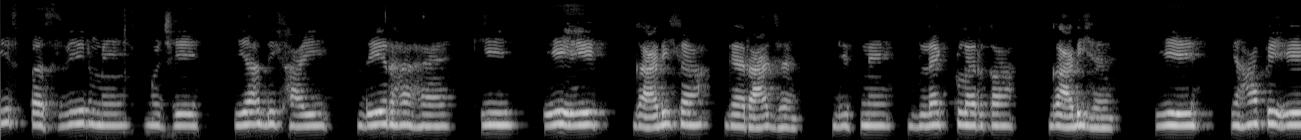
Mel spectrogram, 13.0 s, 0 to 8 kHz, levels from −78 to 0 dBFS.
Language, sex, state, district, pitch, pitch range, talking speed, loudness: Hindi, female, Chhattisgarh, Balrampur, 215 Hz, 205-225 Hz, 120 wpm, -25 LUFS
